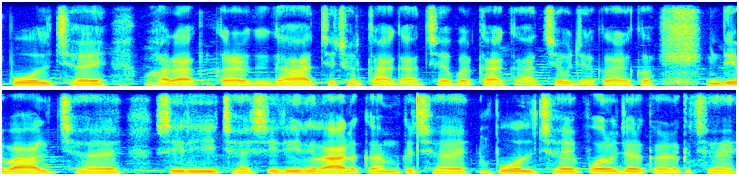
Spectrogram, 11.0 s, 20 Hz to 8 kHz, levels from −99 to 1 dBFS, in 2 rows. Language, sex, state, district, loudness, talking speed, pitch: Hindi, male, Bihar, Samastipur, -25 LUFS, 180 wpm, 130 Hz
